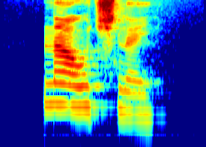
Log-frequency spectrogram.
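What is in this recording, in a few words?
"научнӧй", Komi-Zyrian, female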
